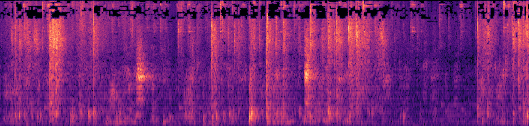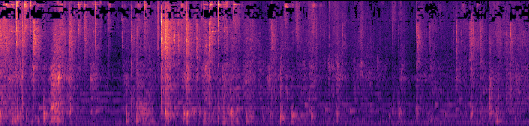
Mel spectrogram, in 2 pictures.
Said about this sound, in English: So here you go. Here's a puppy playing with an older... What are these? Poodles? These are poodles. Adorable poodles.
